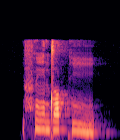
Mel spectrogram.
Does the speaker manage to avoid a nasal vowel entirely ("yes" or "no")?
no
